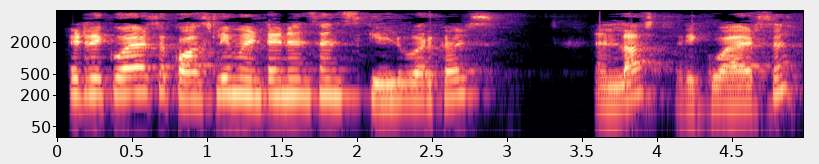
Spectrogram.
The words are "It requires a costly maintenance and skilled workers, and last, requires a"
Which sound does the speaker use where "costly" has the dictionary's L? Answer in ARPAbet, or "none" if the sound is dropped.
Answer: L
